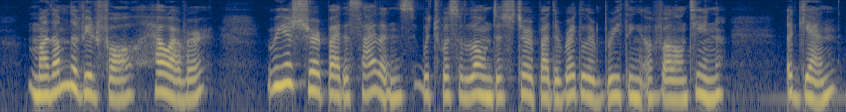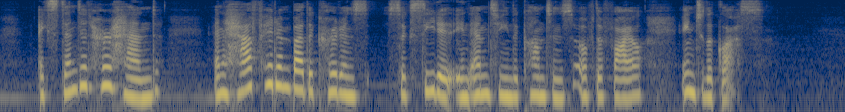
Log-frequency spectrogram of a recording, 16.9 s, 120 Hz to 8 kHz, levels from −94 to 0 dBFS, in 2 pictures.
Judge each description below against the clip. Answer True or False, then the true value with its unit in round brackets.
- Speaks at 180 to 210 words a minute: False (140 wpm)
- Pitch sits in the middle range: False (225 Hz)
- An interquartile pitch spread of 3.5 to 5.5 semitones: False (3.1 semitones)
